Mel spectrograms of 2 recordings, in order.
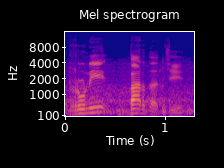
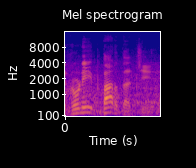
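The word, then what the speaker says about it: Roony Bardghji: No, mira, m'indica el meu bon amic Marc Andrés, gran professional, que la pronúncia és Rooney Bardghji.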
